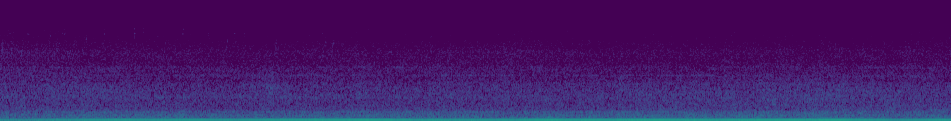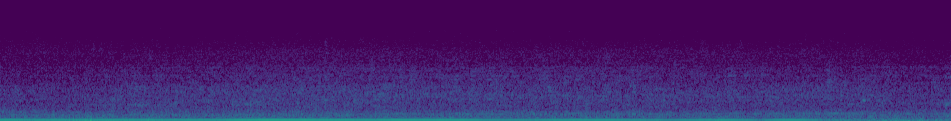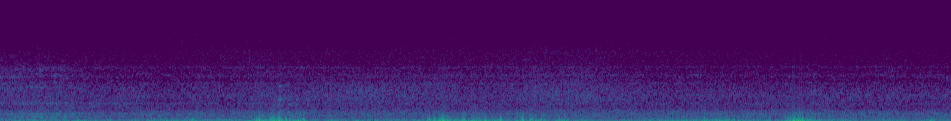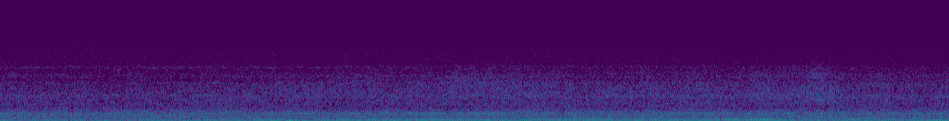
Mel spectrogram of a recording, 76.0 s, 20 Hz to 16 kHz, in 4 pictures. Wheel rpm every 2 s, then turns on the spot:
0, 0, 0, 0, 0, 0, 0, 0, 0, 0, 0, 0, 0, 0, 0, 0, 0, 0, 0, 0, 0, 0, 0, 0, 0, 0, 0, 0, 0, 0, 0, 0, 0, 0, 0, 0, 0, 0.
none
